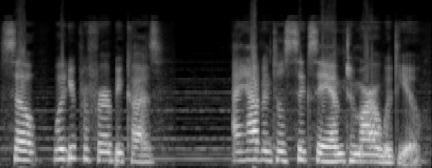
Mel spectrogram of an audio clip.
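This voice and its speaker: Audio drama role: seductive android dancer played by a woman, flat and deliberate delivery, formal phrasing, music underneath. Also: on the low side, natural voice. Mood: seductive, direct. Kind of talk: English-language audio drama dialogue.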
